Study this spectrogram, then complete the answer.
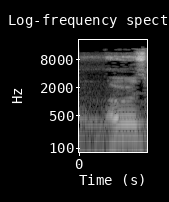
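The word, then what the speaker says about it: Loews: this hotel which is the how do I pronounce it Rose Madison the Lowe's Madison in Washington DC it's wonderful uh for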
